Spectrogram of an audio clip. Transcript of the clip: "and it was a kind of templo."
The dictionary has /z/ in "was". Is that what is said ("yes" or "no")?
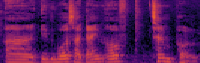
no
